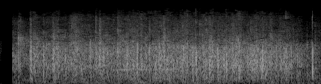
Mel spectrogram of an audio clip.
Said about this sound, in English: Give a clap for our winner, everybody.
